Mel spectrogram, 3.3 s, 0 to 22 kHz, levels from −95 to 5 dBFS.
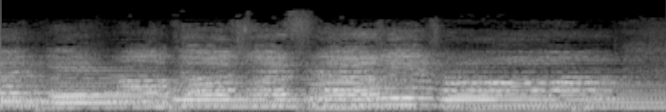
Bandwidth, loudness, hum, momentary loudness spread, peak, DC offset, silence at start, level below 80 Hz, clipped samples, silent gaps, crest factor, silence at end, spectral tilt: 11.5 kHz; -20 LUFS; none; 4 LU; -6 dBFS; under 0.1%; 0 s; -52 dBFS; under 0.1%; none; 14 dB; 0 s; -7 dB/octave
